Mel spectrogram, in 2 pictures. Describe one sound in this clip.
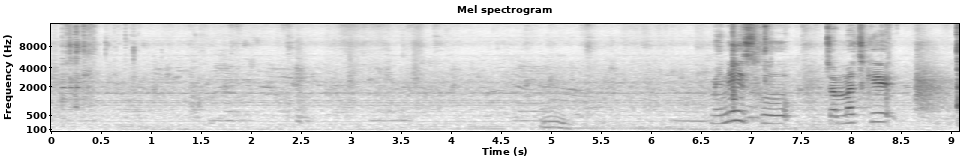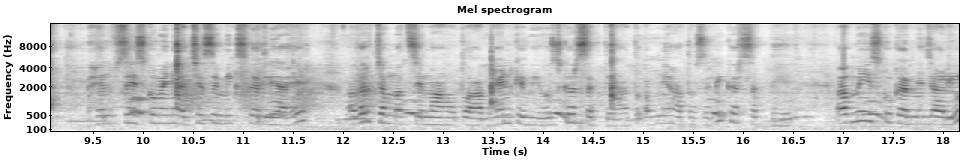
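A spoon clinks and scrapes against a metal bowl.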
